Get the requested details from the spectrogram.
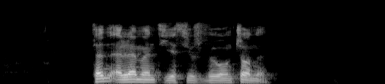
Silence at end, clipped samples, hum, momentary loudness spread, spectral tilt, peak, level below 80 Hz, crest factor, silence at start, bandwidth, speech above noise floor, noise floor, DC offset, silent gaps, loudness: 1.2 s; under 0.1%; none; 10 LU; -5.5 dB/octave; -2 dBFS; -60 dBFS; 20 dB; 0.95 s; 7.6 kHz; 58 dB; -78 dBFS; under 0.1%; none; -21 LUFS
